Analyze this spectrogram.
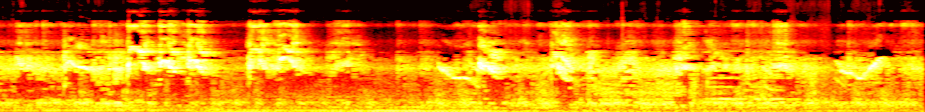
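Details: African grey parrot chatter, used to call and relax a pet parrot: continuous squawks, whistled glides and varied calls with little pause.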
